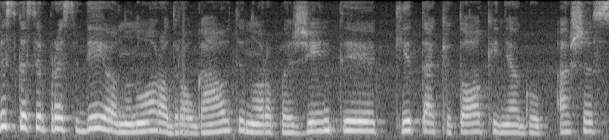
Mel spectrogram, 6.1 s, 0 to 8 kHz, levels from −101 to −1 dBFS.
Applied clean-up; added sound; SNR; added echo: none; none; none; none.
